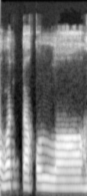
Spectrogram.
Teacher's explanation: यहाँ पे लफ्ज़ जलाला मोटा रहेगा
